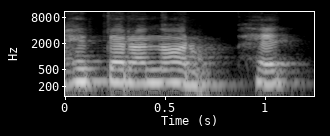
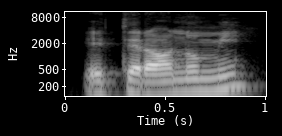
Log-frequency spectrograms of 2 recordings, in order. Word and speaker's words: heteronomy: I keep forgetting the word heteronorm. I keep mispronouncing it. You remember, Alexandra? No? Heteronomy? Yes. Okay.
